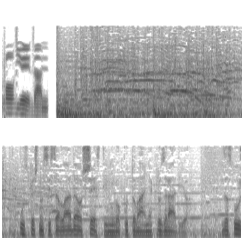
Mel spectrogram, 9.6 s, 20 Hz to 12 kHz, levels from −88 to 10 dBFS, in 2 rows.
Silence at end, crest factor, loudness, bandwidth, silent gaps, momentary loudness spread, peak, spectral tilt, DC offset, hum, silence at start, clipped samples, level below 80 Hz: 0 s; 14 dB; -25 LUFS; 6.6 kHz; 0.95-1.02 s; 9 LU; -12 dBFS; -5 dB/octave; under 0.1%; none; 0 s; under 0.1%; -36 dBFS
